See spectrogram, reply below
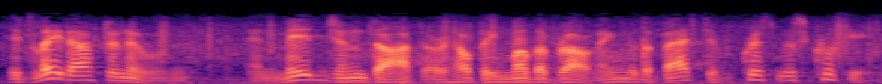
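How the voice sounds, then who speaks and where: A man's voice: lowish voice, sing-song, quick pace. A man reading a scripted 1940s radio commercial as the announcer. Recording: muffled old radio, faint noise.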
